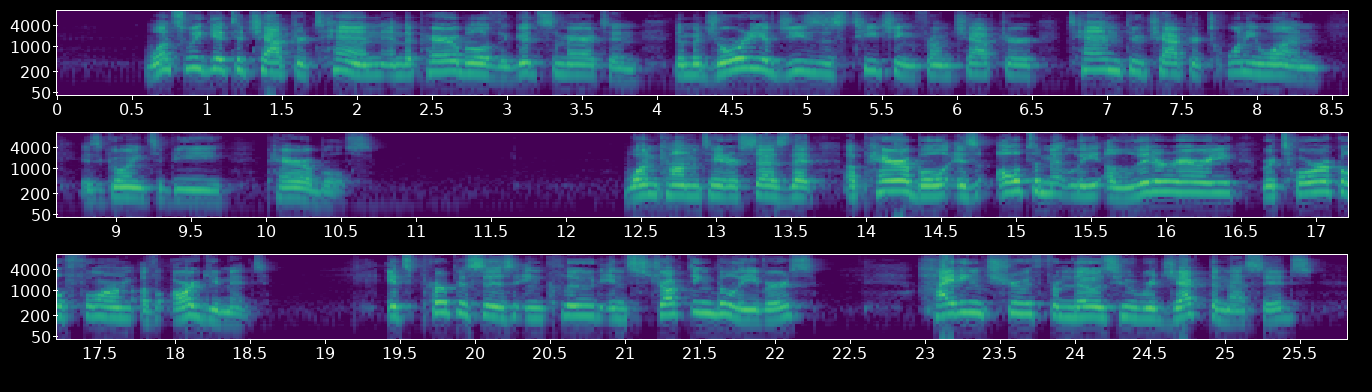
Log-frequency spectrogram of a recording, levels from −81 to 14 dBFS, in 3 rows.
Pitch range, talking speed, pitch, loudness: 165-230 Hz, 130 wpm, 185 Hz, -21 LUFS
